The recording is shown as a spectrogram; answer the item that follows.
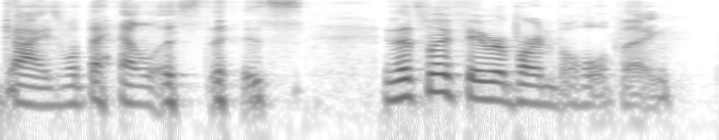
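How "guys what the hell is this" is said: exasperated, fed-up, over it. Retelling a cartoon scene where the princess is fed up: imitating exasperated Princess Bubblegum. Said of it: "not putting up with this shit".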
